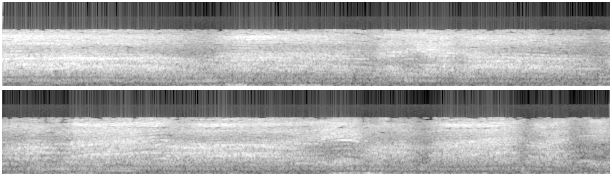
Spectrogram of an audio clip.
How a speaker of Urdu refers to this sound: ایک مرتبہ سب مل کے باواز بلند نعرے سلوات بھیجیں.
